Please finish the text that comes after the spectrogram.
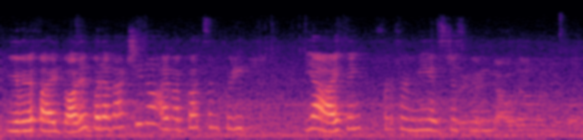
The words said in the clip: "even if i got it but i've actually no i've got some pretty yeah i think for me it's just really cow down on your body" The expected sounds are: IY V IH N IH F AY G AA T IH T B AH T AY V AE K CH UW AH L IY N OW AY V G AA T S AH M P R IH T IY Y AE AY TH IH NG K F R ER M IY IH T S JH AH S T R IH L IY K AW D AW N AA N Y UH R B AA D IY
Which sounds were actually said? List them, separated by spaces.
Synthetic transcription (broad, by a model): IY V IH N IH F AY G AA T IH T B AH T AY V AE K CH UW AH N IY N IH AY V G AA T S AH M P R IH T IY Y AE AY TH IH NG K F R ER M IY IH T S JH AH S T R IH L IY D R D IY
